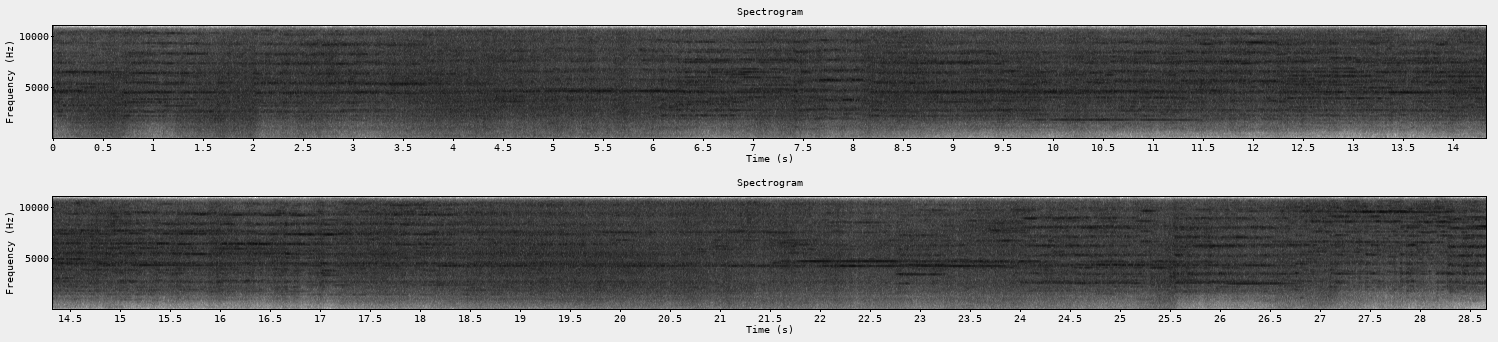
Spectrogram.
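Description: Freight train cars rolling steadily past, with the wheels squealing in several high-pitched tones that shift and overlap over a low rumble.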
